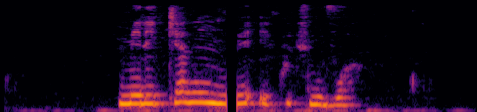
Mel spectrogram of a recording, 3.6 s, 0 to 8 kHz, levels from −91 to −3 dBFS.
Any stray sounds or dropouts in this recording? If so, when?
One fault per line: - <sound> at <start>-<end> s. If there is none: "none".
- dropout at 1.7-1.8 s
